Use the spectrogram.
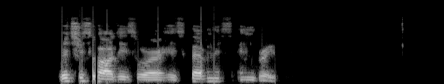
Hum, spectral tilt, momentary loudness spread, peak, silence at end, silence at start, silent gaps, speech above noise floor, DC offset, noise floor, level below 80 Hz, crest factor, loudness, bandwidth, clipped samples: none; -4.5 dB/octave; 10 LU; -2 dBFS; 1.7 s; 0.6 s; none; 64 dB; under 0.1%; -84 dBFS; -58 dBFS; 20 dB; -20 LUFS; 15.5 kHz; under 0.1%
